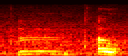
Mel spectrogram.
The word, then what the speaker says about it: mope: So we needed a silent E to make the O say its name.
